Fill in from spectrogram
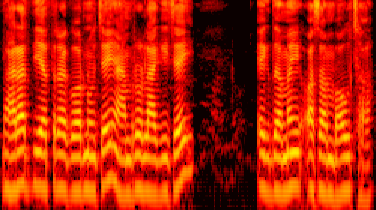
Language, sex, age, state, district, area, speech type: Nepali, female, 60+, West Bengal, Jalpaiguri, rural, spontaneous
